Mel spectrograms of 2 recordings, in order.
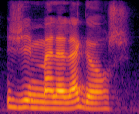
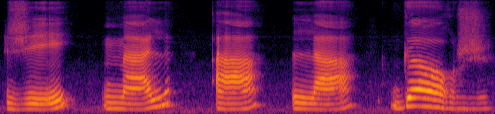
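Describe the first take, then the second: First: The phrase is spoken fast, sounds reduced. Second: The phrase is spoken very slowly. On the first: This is how native speakers say it. "fast, as a native speaker would do" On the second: Each syllable can be heard clearly. "very slowly"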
